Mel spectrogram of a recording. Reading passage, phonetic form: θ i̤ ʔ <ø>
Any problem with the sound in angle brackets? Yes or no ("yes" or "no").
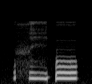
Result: yes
